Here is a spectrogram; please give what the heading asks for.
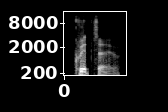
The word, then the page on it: crypto: British English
